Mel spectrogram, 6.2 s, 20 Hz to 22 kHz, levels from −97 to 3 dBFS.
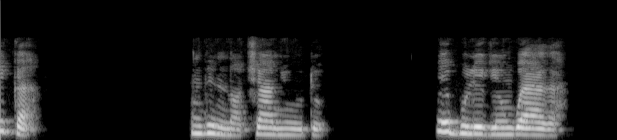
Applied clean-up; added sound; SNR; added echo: none; none; none; none.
